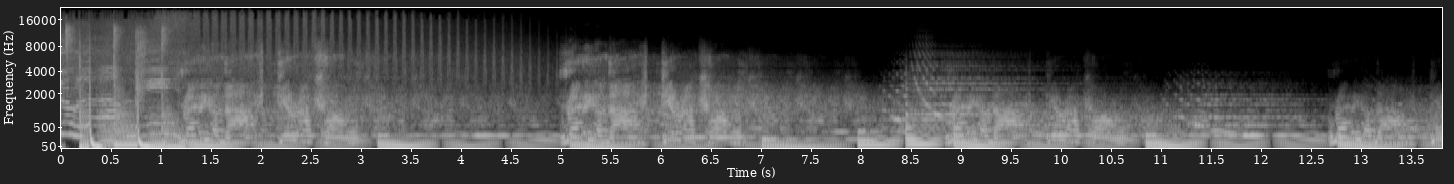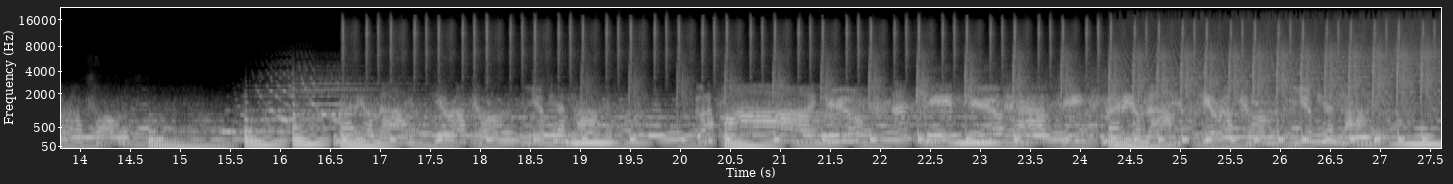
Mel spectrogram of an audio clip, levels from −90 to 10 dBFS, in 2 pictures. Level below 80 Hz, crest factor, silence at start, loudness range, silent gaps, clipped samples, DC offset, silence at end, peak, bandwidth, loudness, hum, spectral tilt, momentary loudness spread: -32 dBFS; 12 dB; 0 s; 5 LU; none; under 0.1%; under 0.1%; 0 s; -12 dBFS; 20 kHz; -25 LUFS; none; -6 dB/octave; 8 LU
